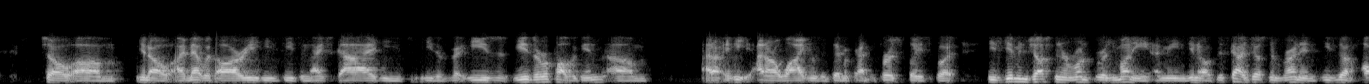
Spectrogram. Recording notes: called into to talk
